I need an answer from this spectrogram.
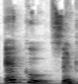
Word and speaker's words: etc.: और इसको etc नहीं पढ़ते, कोई क का साउंड नहीं होता है. it is pronounced as etc. ट का साउंड होता है, ठीक है.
